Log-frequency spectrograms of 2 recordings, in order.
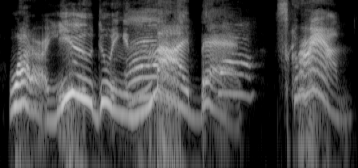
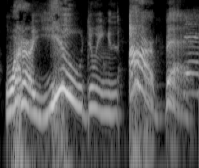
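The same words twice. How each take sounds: First: Slow, growled demand, stressing "my"; growly dog. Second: Mild storybook shout, slowed down; indignant and drawn-out, stressing "our"; angry cats shouting. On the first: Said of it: "a big, deep, growly voice said". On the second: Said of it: "shouted the six angry cats". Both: A narrator's reading.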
